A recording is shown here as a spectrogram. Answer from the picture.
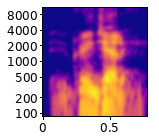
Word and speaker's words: Green Jellÿ: UK when you were Green Jellÿ, we pronounced it pretty much as it was spelled, post-lawsuit, or threat of lawsuit.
